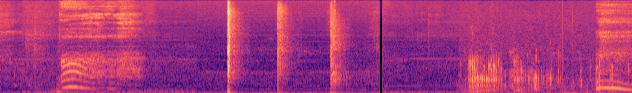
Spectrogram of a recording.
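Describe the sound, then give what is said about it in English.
A stomach rumbles after a meal of cupcakes with marshmallow topping, making soft gurgling squelches that wobble in pitch in a few separate bursts, with several sharp clicks between them. “Listen to my tummy making happy stuffy sounds.”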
